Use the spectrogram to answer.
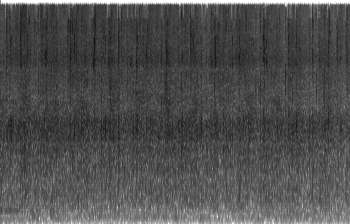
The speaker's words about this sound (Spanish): Le quiero pedir un aplauso para Cordelia Andrada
